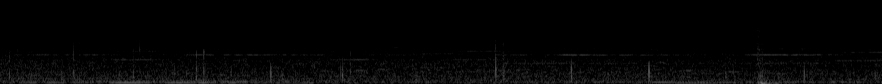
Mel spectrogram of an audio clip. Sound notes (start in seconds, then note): 4.4 footsteps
